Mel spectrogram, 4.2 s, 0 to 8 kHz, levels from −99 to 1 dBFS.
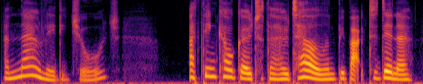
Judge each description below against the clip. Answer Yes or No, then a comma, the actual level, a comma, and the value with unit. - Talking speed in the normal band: No, fast, 225 wpm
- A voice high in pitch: Yes, high, 210 Hz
